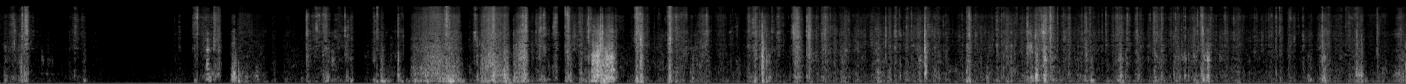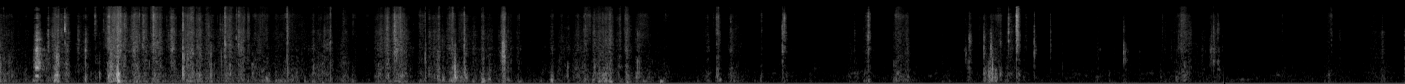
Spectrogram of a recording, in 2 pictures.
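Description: Chicken wire rattling and clicking as it is handled against a clear plastic storage tote, a dense jangling clatter with sharp knocks. The handling sounds thin out to sparse ticks and taps over the last several seconds.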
